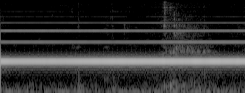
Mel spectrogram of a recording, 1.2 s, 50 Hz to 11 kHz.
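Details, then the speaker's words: CareFusion Alaris GW infusion pump, in a veterinary anaesthesia equipment review: steady high-pitched attention alarm after the pump is left on hold and not infusing; it can be silenced for 1 minute. "so as you can hear the alarm we can silence it for 1 minute pressing here so it's still giving the alarm but without beeping"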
